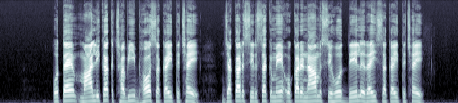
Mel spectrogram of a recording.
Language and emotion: Maithili, neutral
